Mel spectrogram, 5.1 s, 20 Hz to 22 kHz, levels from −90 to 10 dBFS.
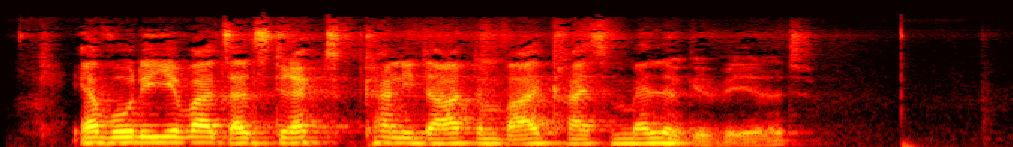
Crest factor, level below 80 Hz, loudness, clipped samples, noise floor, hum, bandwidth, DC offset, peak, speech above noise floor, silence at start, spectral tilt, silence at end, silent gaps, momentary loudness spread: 16 dB; -52 dBFS; -18 LUFS; under 0.1%; -63 dBFS; none; 13.5 kHz; under 0.1%; -2 dBFS; 45 dB; 0.2 s; -4.5 dB/octave; 0.55 s; none; 13 LU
